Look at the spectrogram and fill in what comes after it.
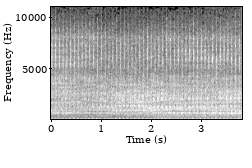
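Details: Yamaha NMAX scooter idling with a fast, fairly even light ticking over a rough rattly run; the ticking is caused by excessively loose valve clearance, the roughness by a slack V-belt from worn roller housing and roller parts.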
